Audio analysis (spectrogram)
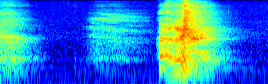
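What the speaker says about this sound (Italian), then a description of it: "Il bello della diretta, uno starnuto in diretta" A person sneezes once during a live stream, a sharp, loud burst following two faint breathy intakes, with silence after.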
